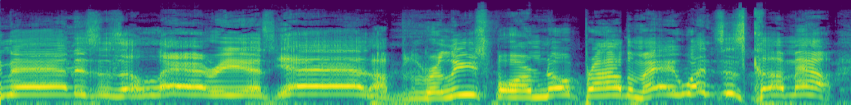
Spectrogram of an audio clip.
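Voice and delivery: barber suddenly laughing it off, all friendly; relieved delight. Retold or imitated. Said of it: "went from a murder rage to being like".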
